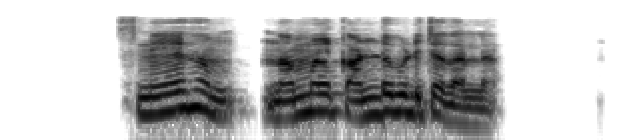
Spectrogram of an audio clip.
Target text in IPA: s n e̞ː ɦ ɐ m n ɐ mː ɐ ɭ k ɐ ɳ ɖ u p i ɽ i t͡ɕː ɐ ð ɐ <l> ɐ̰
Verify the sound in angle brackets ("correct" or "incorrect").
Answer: incorrect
